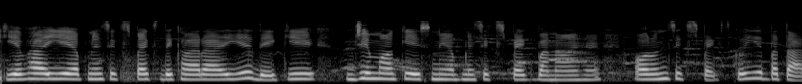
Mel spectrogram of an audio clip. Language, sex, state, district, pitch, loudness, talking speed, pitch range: Hindi, female, Chhattisgarh, Sukma, 240 Hz, -23 LUFS, 185 wpm, 230-250 Hz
